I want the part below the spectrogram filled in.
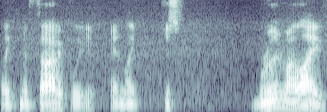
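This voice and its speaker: The speaker has a Southern US accent. The pace is moderate, with ordinary pitch variation. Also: man. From US South. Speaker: live streamer. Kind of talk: casual monologue. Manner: rambling, many fillers.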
